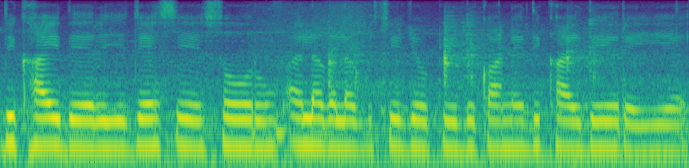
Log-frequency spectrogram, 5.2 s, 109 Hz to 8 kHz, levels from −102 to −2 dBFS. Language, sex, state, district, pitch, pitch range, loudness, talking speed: Hindi, female, Haryana, Jhajjar, 180 Hz, 180-190 Hz, -15 LUFS, 175 wpm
